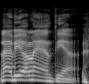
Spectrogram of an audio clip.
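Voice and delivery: Spain Spanish accent with lisped "c". Repeating a Colombian civil war's name for another speaker: Spaniard accent. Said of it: "like a Spaniard".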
